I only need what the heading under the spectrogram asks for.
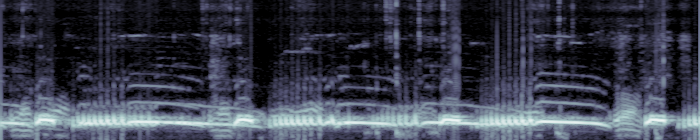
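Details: Repeated coos of a collared dove meant to spur other doves into song: each phrase a quick throbbing trill sliding into a sustained, gently descending hum, about three phrases with short pauses.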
